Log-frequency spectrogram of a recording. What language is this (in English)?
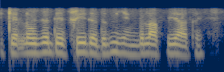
Manipuri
